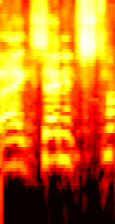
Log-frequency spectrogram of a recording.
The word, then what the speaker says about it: XZMPT: Okay, so Exempt. Just type Exempt into Google. Yep. I'm very fortunate in that I've picked a random name, but it's spelled XZMPT. So no vowels in it.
